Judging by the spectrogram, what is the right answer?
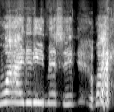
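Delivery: put-on very high, slow, tearful sobbing wail. Retelling how a friend reacted to a missed kick: imitating someone crying. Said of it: "he started crying".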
